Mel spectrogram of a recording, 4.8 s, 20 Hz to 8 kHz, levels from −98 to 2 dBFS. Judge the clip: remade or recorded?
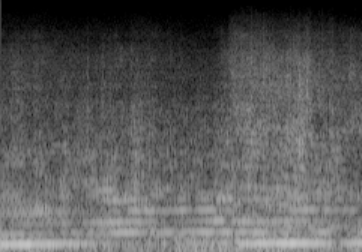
remade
